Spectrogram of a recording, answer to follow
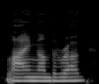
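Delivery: usual speaking voice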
